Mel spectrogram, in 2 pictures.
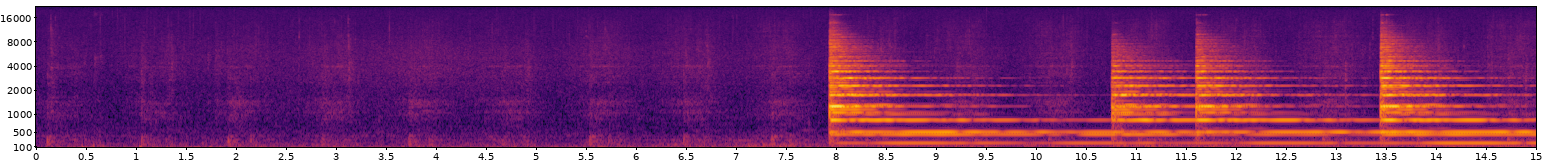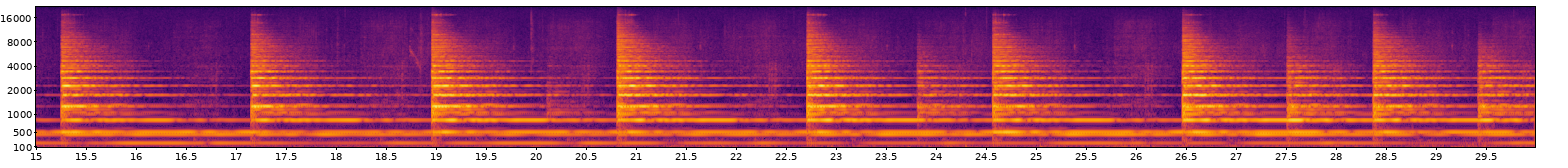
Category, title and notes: Soundscapes > Urban
Subject : Recording the church bells in Gergueil. Date YMD : 2025 August 31. Sennheiser MKE600 with stock windcover. P48, no filter. A manfroto monopod was used. Weather : Probably windy and a not far from raining. Processing : Trimmed and normalised in Audacity.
